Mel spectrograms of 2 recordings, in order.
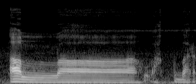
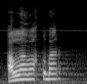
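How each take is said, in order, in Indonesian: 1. Diucapkan panjang dan merdu. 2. Diucapkan datar, tanpa irama dan penghayatan. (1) "kan asik" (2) "Memang benar, tapi kan enggak asik dia"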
